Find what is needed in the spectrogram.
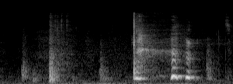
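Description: Light rustling and small knocks of a sports bag being handled while it is packed, then a short vocal sound near the end.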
